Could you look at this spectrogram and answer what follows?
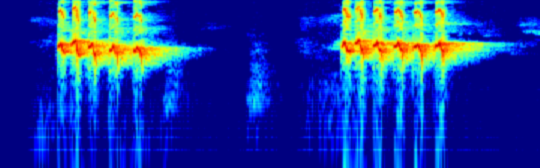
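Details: Yellow-vented bulbul (trucukan) in lively fighting song meant to provoke rivals: two short bursts of five or six quick, sharp chattering notes, each burst trailing off, separated by about a second of silence.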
